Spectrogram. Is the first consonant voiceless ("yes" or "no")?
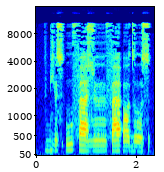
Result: no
